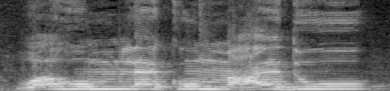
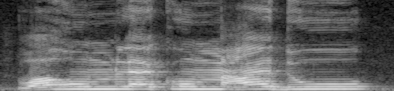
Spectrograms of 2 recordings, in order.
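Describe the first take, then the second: The two takes are said the same way.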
